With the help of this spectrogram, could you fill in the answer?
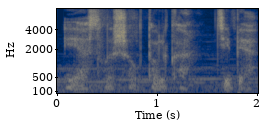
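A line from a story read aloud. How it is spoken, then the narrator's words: Hoarse rasp. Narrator (Russian): прохрипел Гавин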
